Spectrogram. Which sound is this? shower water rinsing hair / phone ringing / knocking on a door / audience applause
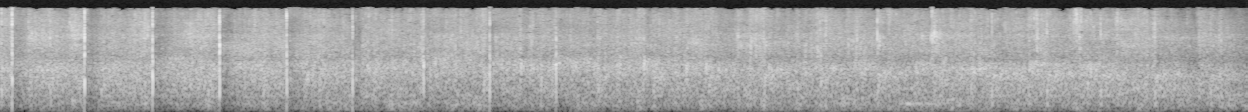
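audience applause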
